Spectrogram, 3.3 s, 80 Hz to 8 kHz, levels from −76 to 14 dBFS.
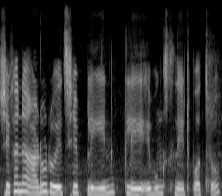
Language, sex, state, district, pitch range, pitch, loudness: Bengali, female, West Bengal, Alipurduar, 215-265 Hz, 235 Hz, -13 LUFS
